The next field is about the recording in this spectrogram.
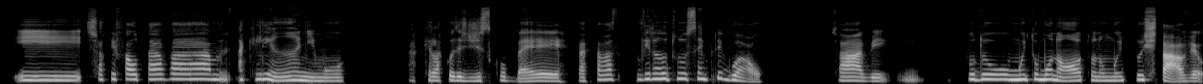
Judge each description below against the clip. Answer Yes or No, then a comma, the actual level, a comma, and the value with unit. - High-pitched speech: Yes, high, 200 Hz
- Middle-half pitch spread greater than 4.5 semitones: Yes, average, 5.0 semitones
